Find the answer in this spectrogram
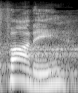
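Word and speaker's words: Fani: He worked with Fonnie even though it's spelled Fanny. F A N I.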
